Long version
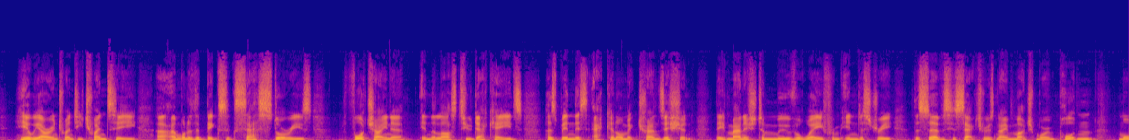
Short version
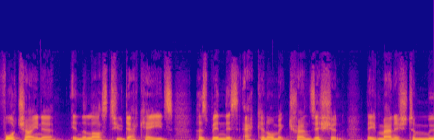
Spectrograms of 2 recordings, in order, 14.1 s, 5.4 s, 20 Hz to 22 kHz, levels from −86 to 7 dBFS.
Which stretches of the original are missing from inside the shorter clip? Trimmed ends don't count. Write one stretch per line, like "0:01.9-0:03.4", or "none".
none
